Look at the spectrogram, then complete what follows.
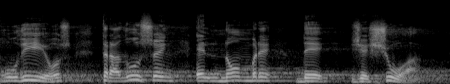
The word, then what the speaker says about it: Yeshua: nosotros conocemos como J, en realidad se pronunciaba como una Y, como una Y. Entonces era Yeshua. Y con el tiempo, cuando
